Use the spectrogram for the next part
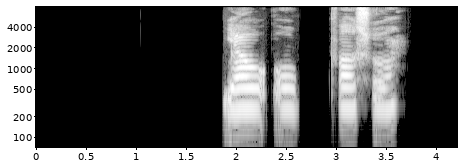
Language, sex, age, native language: Icelandic, male, 9, Icelandic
